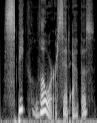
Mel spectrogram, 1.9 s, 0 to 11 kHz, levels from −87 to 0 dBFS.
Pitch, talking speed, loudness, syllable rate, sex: 180 Hz, 125 wpm, -18 LUFS, 3.5 syllables/s, female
